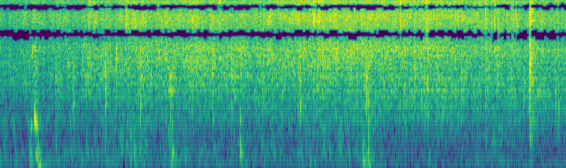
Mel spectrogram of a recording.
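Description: Fried potato cubes sizzling in brava sauce in a hot pan, stirred with a utensil that knocks and scrapes against the pan several times.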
